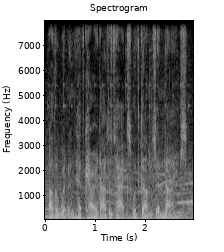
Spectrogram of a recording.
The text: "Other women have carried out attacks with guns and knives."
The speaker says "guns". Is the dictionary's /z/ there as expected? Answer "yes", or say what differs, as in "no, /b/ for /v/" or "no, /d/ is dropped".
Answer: yes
